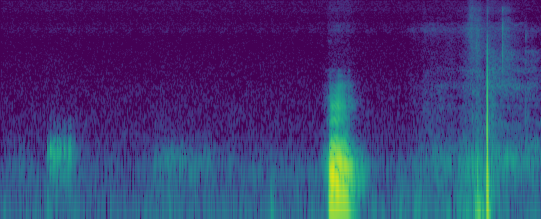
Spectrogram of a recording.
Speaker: I don't know if that was my stomach growling I don't know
